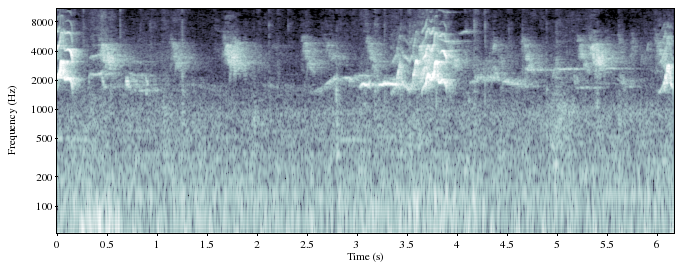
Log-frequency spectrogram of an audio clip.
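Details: Pet lovebirds chirping in a busy flock: many short, harsh, high chirps and squeaky notes tumbling over one another, with a few longer rising whistles and a louder burst of overlapping calls near the middle, over a faint low background hiss.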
